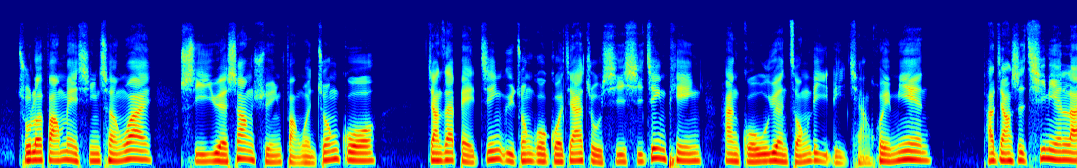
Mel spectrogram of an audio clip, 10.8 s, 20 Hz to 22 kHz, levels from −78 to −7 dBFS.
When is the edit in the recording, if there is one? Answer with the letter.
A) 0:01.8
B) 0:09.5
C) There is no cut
A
